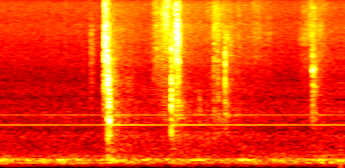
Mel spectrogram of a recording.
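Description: A sheet of paper rustles as it is moved by hand.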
